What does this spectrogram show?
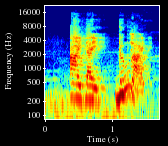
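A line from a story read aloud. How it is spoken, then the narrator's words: Thunderous shout. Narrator (Vietnamese): Nam Tà dở dưỡng quát tợ sấm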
